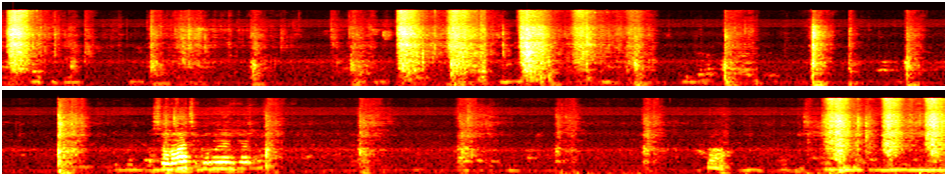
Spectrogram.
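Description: A rake scrapes across the ground in repeated strokes.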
